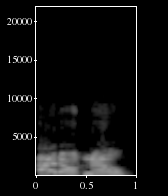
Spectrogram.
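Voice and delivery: high-pitched, helpless non-answer; dumb response. Retold or imitated. Suspect answering the cop's question, clueless. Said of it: "the second dumbest response I've ever heard".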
